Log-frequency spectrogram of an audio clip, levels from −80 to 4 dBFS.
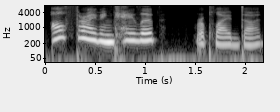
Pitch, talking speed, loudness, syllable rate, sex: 255 Hz, 135 wpm, -15 LUFS, 4.7 syllables/s, female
